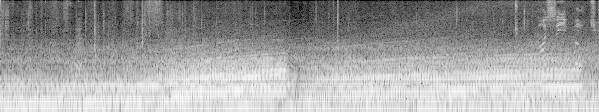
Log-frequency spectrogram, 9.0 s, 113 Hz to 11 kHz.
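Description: BMW i8 hybrid sports car accelerating hard on a motorway, heard from inside the cabin as a loud whirring engine note that climbs steadily in pitch, drops at a gear change, then climbs again, with people talking over it.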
